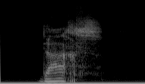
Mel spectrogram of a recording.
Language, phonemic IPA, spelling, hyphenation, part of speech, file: Dutch, /daːxs/, daags, daags, adverb / noun, Nl-daags.ogg
- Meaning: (adverb) daily, per day; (noun) genitive singular of dag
